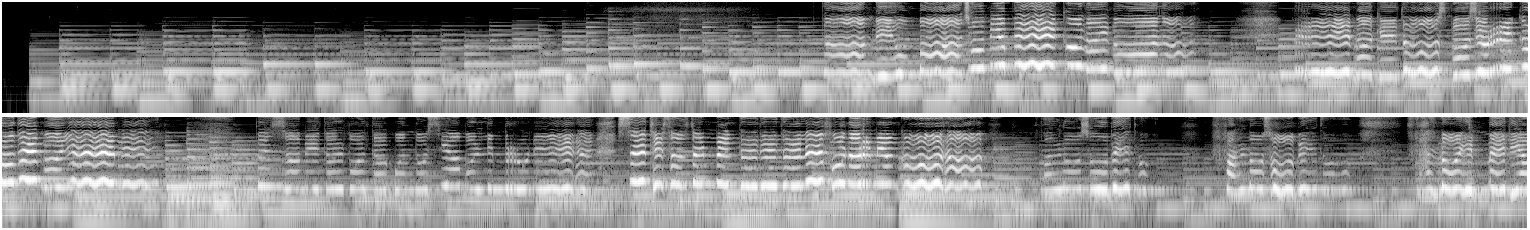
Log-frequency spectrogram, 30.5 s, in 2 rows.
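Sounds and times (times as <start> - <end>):
piano: 0.2 - 30.4
singing voice: 8.2 - 12.0, 12.8 - 26.8, 27.4 - 30.4.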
